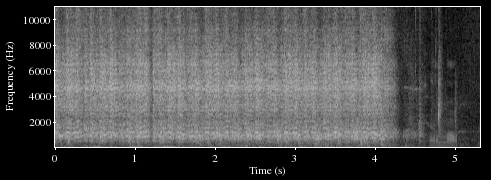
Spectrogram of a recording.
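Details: 1965 Ford F350 FE engine after intake manifold rebuild, new distributor and corrected coil wiring: steady churning crank for about four seconds that never catches, though fuel pump runs and spark present; timing being adjusted.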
